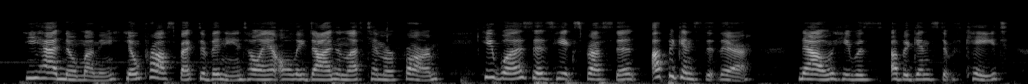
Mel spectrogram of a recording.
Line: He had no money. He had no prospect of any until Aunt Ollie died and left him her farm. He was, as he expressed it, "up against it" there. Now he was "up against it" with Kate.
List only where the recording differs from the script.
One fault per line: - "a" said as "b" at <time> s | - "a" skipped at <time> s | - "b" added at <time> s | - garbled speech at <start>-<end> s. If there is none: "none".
- "had" skipped at 1.3 s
